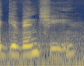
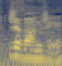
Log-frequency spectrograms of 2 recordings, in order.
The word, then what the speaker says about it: Givenchy: Why, it's a Givenchy. Givenchy.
